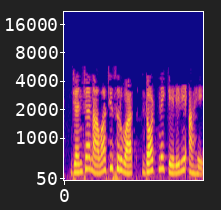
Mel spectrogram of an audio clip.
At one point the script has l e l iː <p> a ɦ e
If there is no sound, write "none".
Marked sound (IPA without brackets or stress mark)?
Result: ʔ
